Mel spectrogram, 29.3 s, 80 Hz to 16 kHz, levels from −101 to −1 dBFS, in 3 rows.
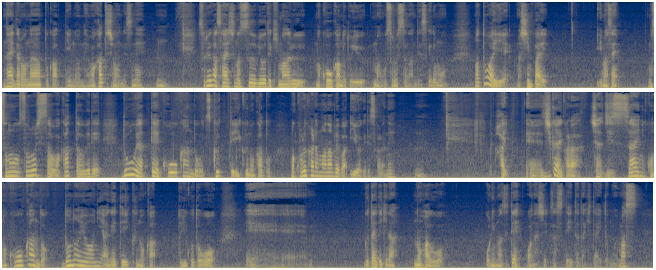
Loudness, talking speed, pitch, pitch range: -28 LUFS, 425 characters per minute, 80 Hz, 75-115 Hz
